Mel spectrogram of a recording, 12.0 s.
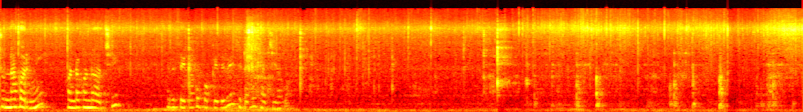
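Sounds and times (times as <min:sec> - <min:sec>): onions sizzling in oil: 0:00.0 - 0:12.0
wooden spatula scraping pan: 0:03.6 - 0:05.2, 0:07.2 - 0:12.0.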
